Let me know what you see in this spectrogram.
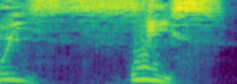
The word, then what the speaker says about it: Uis: Uis.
